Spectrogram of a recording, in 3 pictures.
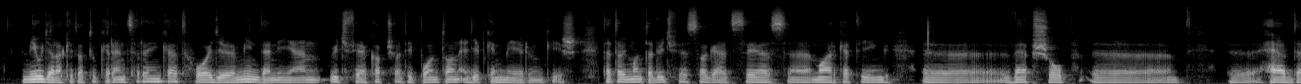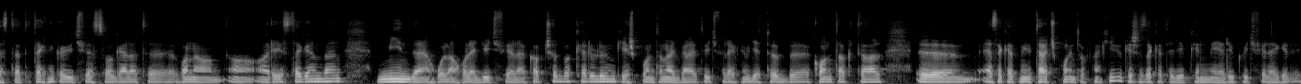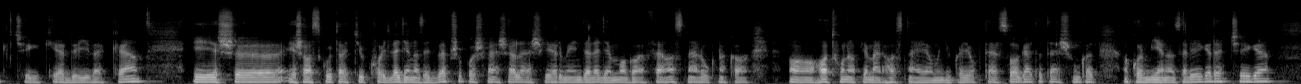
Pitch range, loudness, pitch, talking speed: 105-115 Hz, -26 LUFS, 110 Hz, 125 wpm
